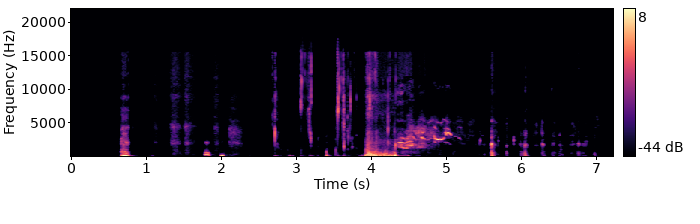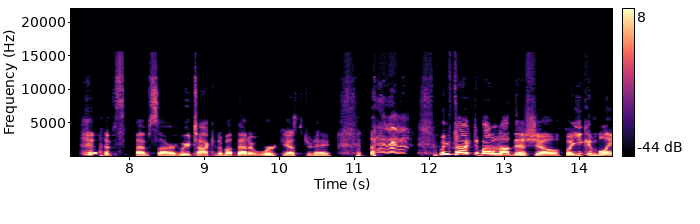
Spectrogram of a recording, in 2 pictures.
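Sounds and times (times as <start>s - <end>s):
speech: 1.8s - 2.4s, 7.7s - 11.4s, 12.0s - 14.4s
drinking beer in sips gulps and swallows: 2.7s - 4.3s
laughter: 3.9s - 8.0s, 11.0s - 12.1s.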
